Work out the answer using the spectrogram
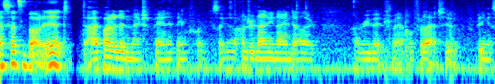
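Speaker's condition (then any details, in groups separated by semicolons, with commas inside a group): No condition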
